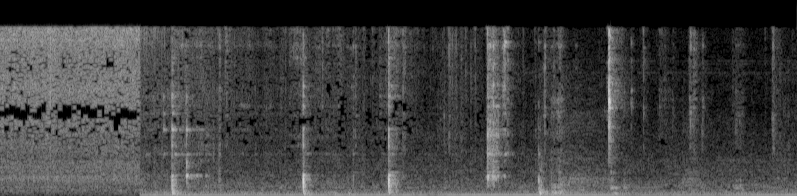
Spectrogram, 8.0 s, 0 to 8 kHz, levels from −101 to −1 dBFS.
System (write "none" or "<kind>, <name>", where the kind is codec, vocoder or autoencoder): none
